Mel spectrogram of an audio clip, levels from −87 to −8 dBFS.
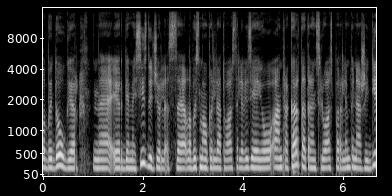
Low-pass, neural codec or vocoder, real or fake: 14.4 kHz; none; real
